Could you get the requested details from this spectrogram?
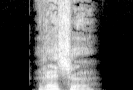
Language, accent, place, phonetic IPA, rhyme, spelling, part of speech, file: German, Germany, Berlin, [ˈʁɛʃə], -ɛʃə, resche, adjective, De-resche.ogg
- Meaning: inflection of resch: 1. strong/mixed nominative/accusative feminine singular 2. strong nominative/accusative plural 3. weak nominative all-gender singular 4. weak accusative feminine/neuter singular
